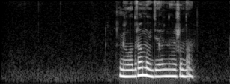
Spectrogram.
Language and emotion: Russian, neutral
